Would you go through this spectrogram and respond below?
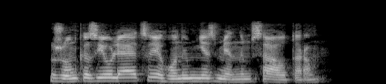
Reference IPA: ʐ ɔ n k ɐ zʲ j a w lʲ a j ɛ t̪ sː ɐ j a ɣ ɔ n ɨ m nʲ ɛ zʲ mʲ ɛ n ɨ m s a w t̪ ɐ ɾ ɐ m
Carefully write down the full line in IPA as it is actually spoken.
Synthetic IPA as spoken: ʐ ɔ n k ɐ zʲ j a w lʲ a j ɛ t̪ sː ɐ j a ɣ ɔ n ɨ m nʲ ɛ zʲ mʲ ɛ nː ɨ m s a w t̪ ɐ ɾ ɐ m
